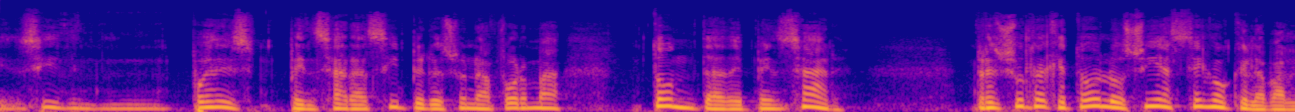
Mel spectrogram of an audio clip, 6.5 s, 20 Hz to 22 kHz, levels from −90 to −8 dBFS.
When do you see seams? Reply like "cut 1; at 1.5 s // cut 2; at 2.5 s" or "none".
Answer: none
